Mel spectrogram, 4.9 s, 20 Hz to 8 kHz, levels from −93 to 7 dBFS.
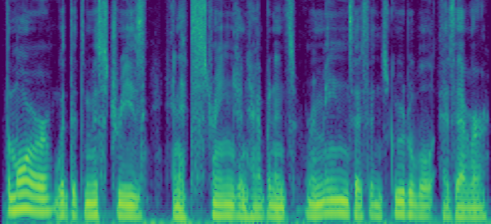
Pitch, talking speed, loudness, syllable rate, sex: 100 Hz, 185 wpm, -16 LUFS, 6.0 syllables/s, male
